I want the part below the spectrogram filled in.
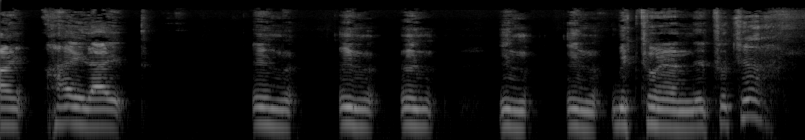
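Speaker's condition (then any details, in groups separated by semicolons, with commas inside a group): Cerebral palsy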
